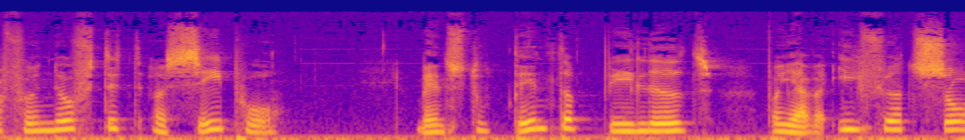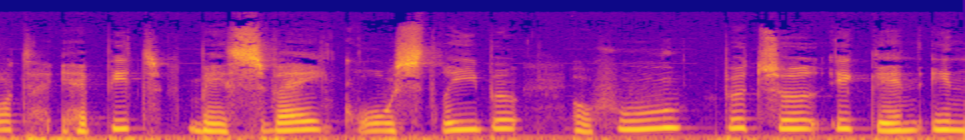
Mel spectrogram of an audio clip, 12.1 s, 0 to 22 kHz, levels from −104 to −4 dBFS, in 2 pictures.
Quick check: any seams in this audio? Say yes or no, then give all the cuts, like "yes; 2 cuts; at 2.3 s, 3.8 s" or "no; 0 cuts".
no; 0 cuts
